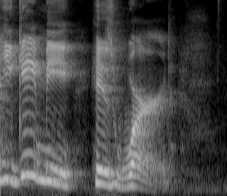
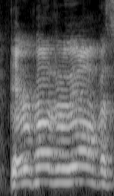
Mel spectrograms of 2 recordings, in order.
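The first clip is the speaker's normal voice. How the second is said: higher, rapid mock intercom page; intercom announcement; 4 semitones higher, 4 dB louder, much faster than usual. Intercom summons David to the office a week later, hurried announcer voice. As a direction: rattle it off like a school office announcement. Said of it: "The intercom comes on and goes".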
